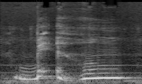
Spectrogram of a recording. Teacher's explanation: اس حمزہ پہ جھٹکا ہو رہا ہے کیونکہ اس حمزہ پہ ساکن ہے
